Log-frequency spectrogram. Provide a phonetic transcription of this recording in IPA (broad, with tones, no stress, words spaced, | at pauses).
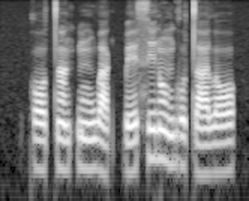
kɔ˧tã˧k͡pũ˧wa˨ k͡pe˨˦si˦ ɾɔ̃˦ɡo˦˨ta˧ lɔ˦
